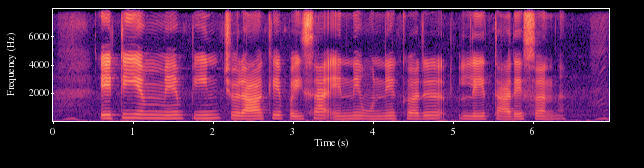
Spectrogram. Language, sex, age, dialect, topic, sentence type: Bhojpuri, female, 41-45, Northern, banking, statement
